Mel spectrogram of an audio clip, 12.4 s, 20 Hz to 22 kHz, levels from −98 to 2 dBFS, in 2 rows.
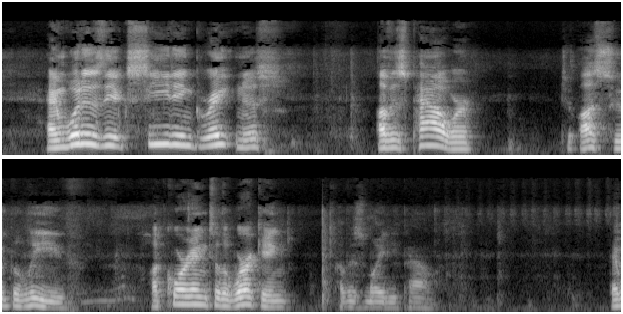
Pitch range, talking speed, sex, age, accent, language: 130-205 Hz, 105 wpm, male, 60-79, American, English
